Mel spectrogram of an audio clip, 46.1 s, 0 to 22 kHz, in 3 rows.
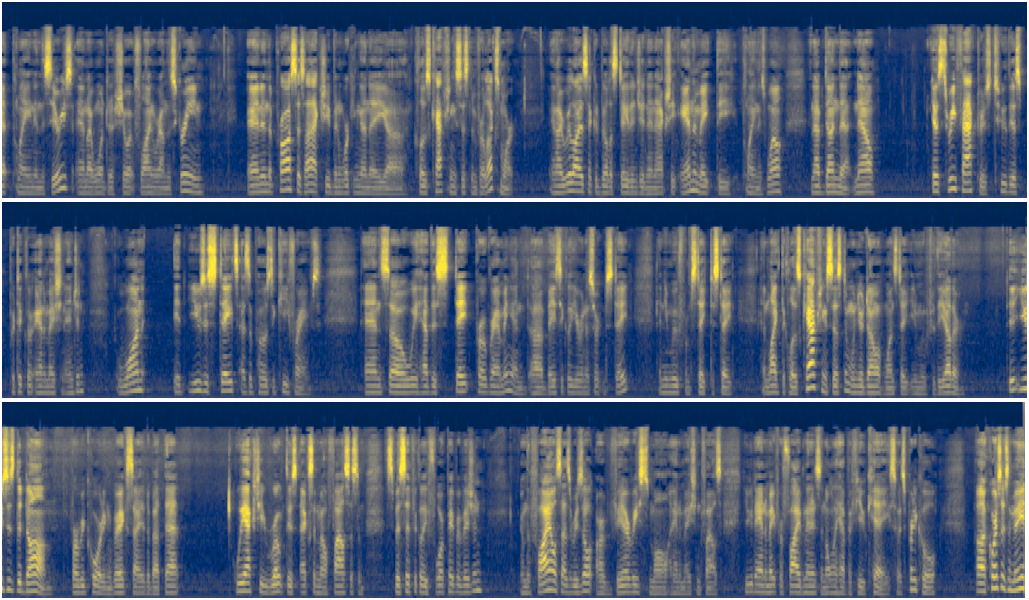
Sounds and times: Speech: 0:00.0 - 0:03.1, 0:03.7 - 0:13.2, 0:13.9 - 0:33.6, 0:34.2 - 0:44.8, 0:45.4 - 0:46.1.

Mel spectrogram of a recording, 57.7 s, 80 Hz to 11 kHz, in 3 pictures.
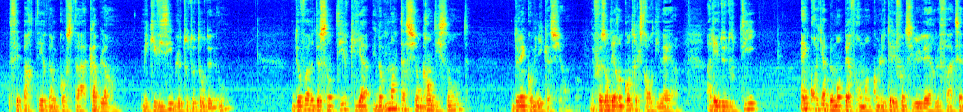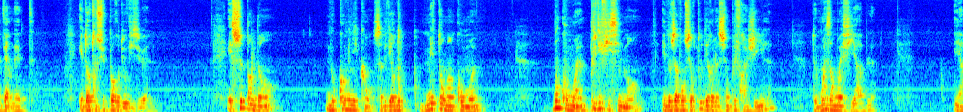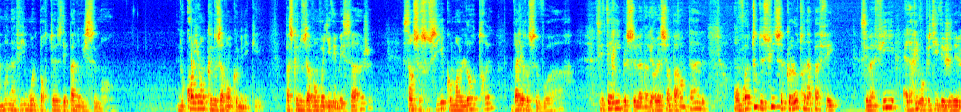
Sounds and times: Speech: 0:00.0 - 0:04.7, 0:05.8 - 0:09.4, 0:10.2 - 0:15.2, 0:16.0 - 0:20.0, 0:20.8 - 0:22.4, 0:23.7 - 0:24.8, 0:25.8 - 0:29.0, 0:30.3 - 0:34.8, 0:35.5 - 0:36.9, 0:38.3 - 0:40.9, 0:42.0 - 0:46.0, 0:46.6 - 0:57.7.

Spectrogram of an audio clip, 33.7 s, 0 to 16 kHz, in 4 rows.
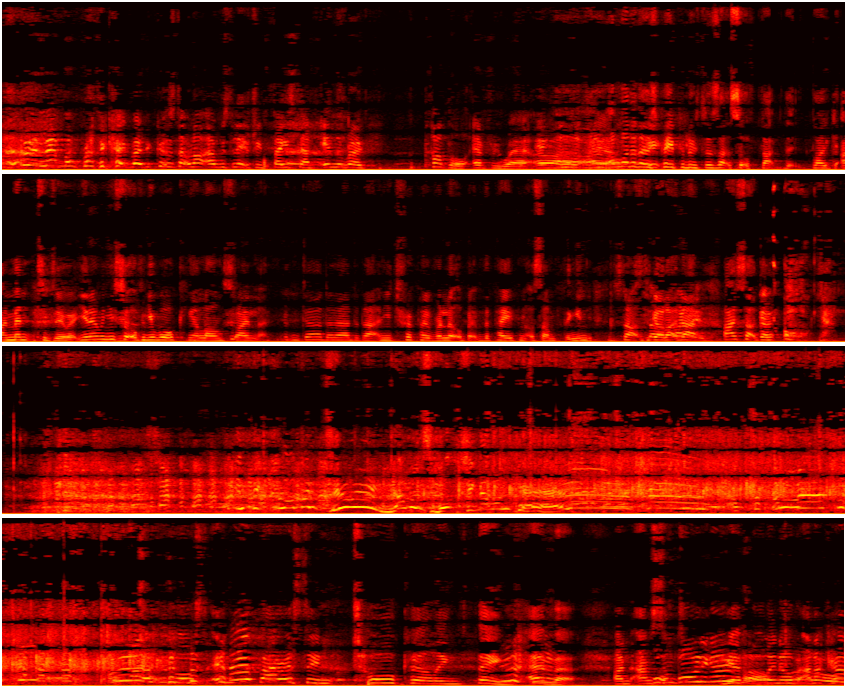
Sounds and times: Female speech, woman speaking: 0:00.0 - 0:16.5, 0:19.2 - 0:25.6, 0:26.4 - 0:33.7
Snicker: 0:17.1 - 0:20.6.

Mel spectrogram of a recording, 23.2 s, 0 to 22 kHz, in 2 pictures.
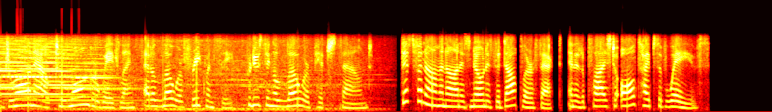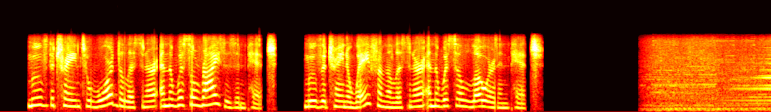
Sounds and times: Speech: 0:00.0 - 0:10.6, 0:12.0 - 0:19.7.

